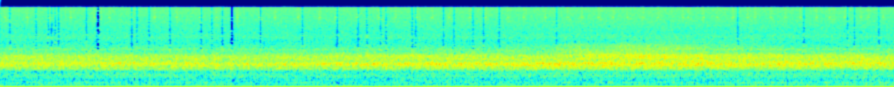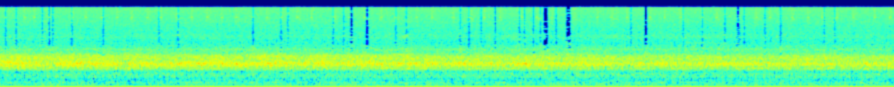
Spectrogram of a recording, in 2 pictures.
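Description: Car tyres roar steadily on a highway, heard from inside the moving car.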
